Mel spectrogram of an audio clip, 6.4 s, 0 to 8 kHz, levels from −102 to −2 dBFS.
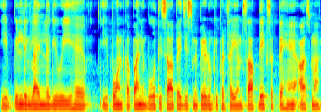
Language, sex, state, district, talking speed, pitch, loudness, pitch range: Hindi, male, Rajasthan, Bikaner, 235 wpm, 110 Hz, -19 LUFS, 105-110 Hz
